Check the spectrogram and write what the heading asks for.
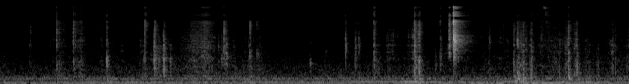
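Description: Fingernails picking and scratching at the taped seam of a cardboard box, a run of light irregular clicks and scrapes, with one sharper snap about four and a half seconds in as the tape or flap comes loose.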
